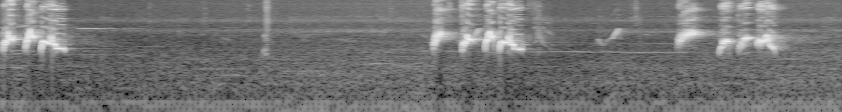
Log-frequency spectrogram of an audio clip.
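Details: Red-whiskered bulbul in voice training, singing three brisk phrases of rolling whistled notes spaced a few seconds apart, with one lone thin upslurred note and a single click in between.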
